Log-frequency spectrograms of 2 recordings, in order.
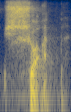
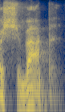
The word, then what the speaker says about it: Schwab: No hay nada más que verla en las fotitos con Klaus Schwab. O Schwab, que sería la traducción correcta, la pronunciación correcta.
